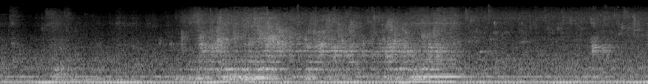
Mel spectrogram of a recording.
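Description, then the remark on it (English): A standard toilet in a bathroom flushes with a steady, loud rush of water that swells and eases in waves over several seconds, a low constant hum running underneath throughout. “Shower, toilet, a sink.”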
